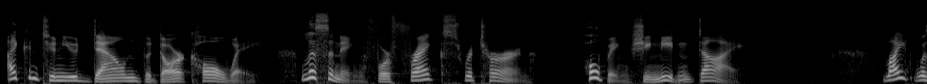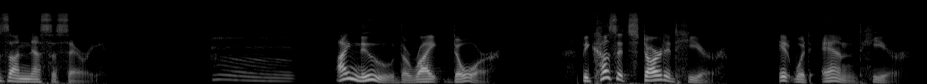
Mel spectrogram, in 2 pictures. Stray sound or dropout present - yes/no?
yes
